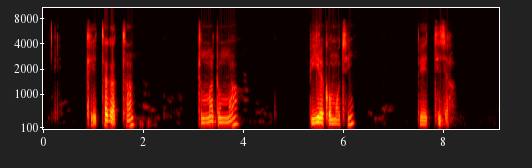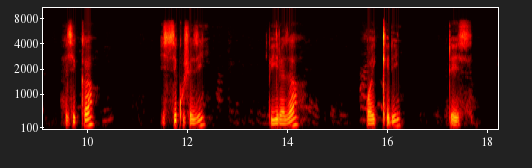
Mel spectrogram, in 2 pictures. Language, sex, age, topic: Gamo, male, 18-24, government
